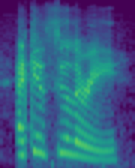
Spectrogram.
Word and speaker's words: Akinsulire: And I have with me Jasmine Akinsulire. I keep getting the pronunciation incorrectly. You did a good job. Akinsulire.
